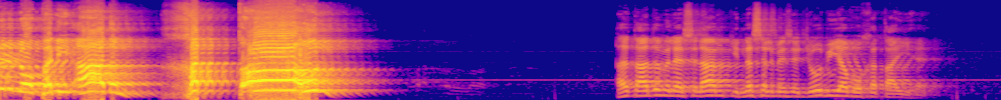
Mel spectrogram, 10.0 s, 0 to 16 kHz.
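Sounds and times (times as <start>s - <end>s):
man speaking with hall echo: 0.0s - 4.8s, 6.1s - 9.6s.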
